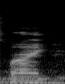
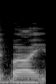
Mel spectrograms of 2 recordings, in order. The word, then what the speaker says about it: Vay: Also, I know I pronounced the name wrong. Everyone says Vay. They actually say Vay in the game.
